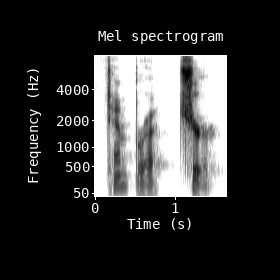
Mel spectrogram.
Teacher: Not temperature, but temperature. The TU makes a ch sound like chicken.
